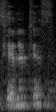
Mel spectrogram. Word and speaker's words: tinnitus: Tinnitus.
